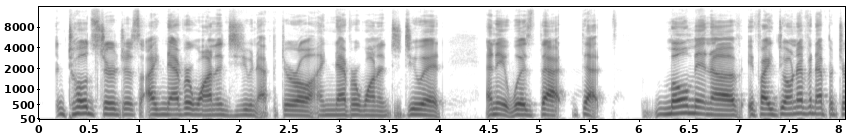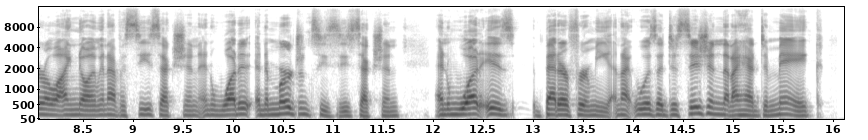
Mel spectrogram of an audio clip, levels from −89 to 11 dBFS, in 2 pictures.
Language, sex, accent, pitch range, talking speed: English, female, American, 155-185 Hz, 210 wpm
